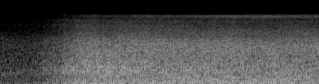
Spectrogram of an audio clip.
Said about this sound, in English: His smile fades as the aircraft nears and shows it has bared teeth painted on the nose cone. The plane passes them.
